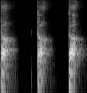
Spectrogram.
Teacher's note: இது சாதாரண ட ட ட பாருங்க காத்தெல்லாம் வெளியில வரல ஹா ஹா சவுண்டு இதுக்கெல்லாம் வராது இந்த ரெண்டுக்கும் அந்த ஹா சவுண்டு வராது சாதாரணமா இது பாருங்க ட இது · பாருங்க, காத்தெல்லாம் வெளியில் வரல. ஹ ஹ ஹ சவுண்டு இதுக்கெல்லாம் வராது.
